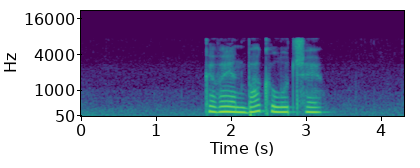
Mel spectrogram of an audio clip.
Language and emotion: Russian, neutral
